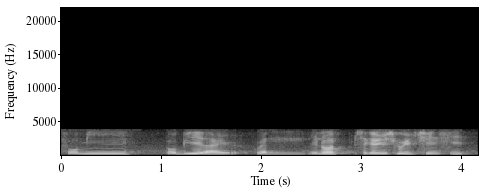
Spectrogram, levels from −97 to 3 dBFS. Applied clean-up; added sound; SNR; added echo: none; none; none; none.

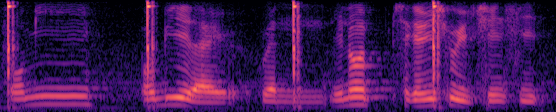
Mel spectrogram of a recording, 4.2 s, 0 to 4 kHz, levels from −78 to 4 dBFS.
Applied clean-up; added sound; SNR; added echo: none; Hammer; -1 dB; none.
